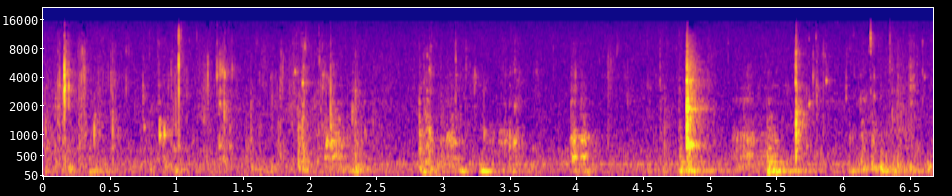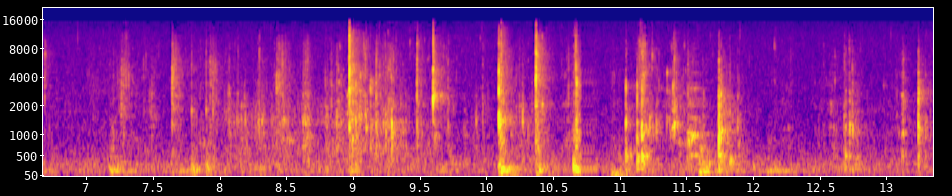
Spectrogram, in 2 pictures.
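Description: Close, loud chewing: irregular crunches and smacks of food being eaten, a few a second. Small splashes and clinks of water come from a stainless steel bowl being dabbled in by hand.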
